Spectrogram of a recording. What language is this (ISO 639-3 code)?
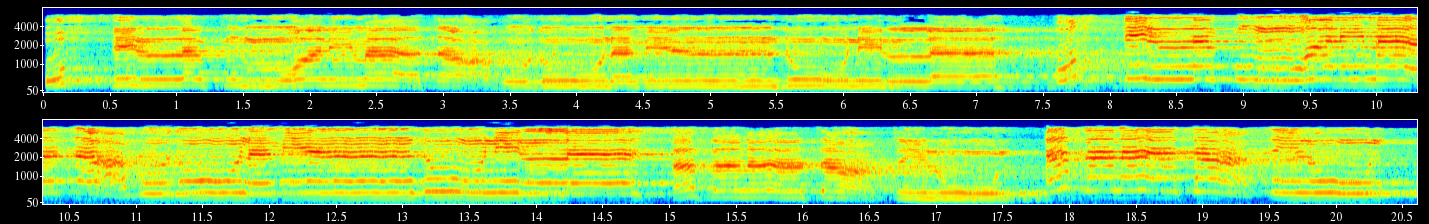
ara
